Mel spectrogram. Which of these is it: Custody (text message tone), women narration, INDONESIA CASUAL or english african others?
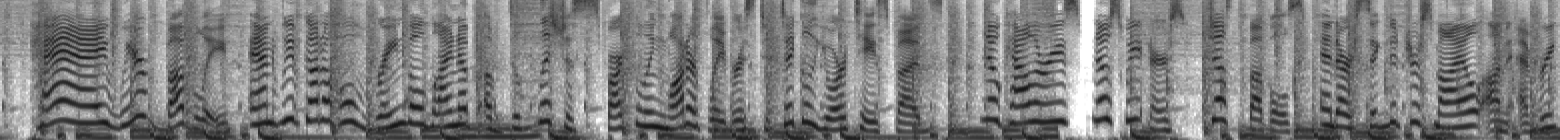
women narration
